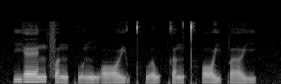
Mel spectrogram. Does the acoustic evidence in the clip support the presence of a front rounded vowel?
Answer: no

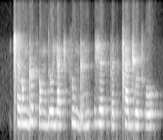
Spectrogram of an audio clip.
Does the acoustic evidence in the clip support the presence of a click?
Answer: yes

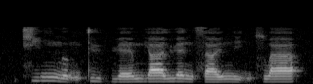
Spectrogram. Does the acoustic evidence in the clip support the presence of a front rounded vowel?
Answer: yes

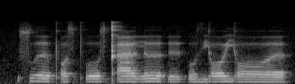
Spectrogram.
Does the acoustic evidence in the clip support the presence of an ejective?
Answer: yes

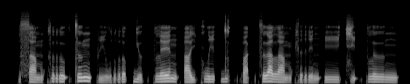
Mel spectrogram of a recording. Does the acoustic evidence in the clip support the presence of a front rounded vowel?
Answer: no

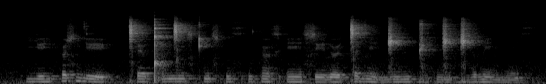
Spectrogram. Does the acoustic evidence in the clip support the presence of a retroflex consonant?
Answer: no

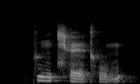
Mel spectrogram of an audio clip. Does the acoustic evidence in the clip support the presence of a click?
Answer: no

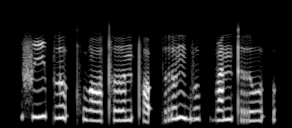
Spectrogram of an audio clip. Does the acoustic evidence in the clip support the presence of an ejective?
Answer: no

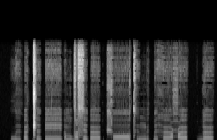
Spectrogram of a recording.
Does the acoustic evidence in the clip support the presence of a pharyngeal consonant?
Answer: yes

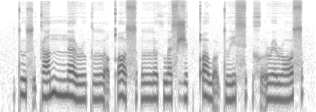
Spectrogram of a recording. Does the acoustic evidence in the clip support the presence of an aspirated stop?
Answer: no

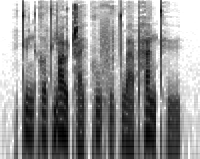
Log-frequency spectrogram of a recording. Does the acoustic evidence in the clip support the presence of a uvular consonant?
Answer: no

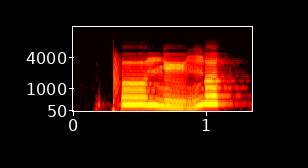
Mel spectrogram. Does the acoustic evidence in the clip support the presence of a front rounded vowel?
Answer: yes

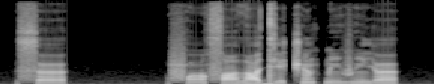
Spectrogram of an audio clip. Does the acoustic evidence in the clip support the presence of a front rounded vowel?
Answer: yes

